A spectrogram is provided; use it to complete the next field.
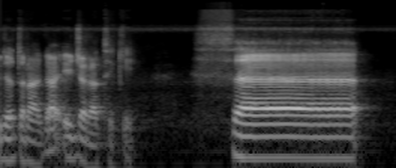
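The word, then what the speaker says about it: ثَ: আমরা অধিকাংশ মানুষ এই সার উচ্চারণটা আমরা সা, সা এরকম একটু করে ফেলি, সিনের যে উচ্চারণ আছে সিনের মতো করে ফেলি। তো সিনের মতো উচ্চারণ হইলে এটা আর ওইটা তো সেম হয়ে যাবে, সেম করা যাবে না, এটার যে পার্থক্য আছে সেটা উচ্চারণের মধ্যে ঠিক রাখতে হবে।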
